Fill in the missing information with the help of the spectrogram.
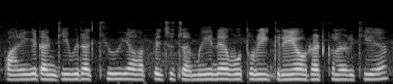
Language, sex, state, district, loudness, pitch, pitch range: Hindi, female, Bihar, Araria, -16 LUFS, 240 Hz, 230-245 Hz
